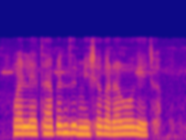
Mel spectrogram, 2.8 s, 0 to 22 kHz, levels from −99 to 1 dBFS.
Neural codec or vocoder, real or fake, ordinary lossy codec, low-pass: none; real; none; 7.2 kHz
